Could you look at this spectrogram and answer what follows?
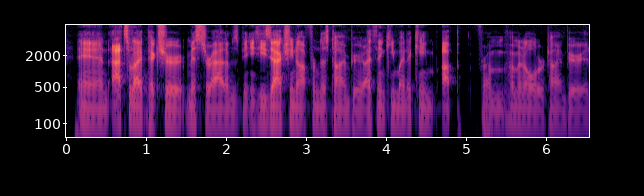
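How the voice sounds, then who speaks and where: Very fast, with hardly any pauses, a man speaks at a very deep, low pitch in a dry, close recording with no echo that is very clean, with a silent background. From Halifax, Nova Scotia, Canada. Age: 20s. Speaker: podcast co-host. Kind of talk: casual chat. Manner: animated.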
